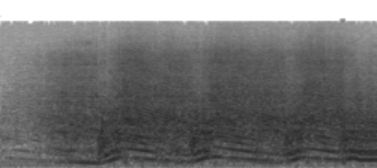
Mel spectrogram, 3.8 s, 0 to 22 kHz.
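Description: A 1980s rally car tears round a 2-kilometre special stage at the 1986 Ljoma International Rally in Iceland, its engine revving hard, close and loud, with rising and falling pitch sweeps as it shifts gears and accelerates.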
